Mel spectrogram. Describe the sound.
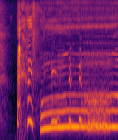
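A voice imitates a golden retriever in pain, giving a couple of quick whimpering yips and then a long, steady, mournful howl held to the end, loud.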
